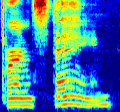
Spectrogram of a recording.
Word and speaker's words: Berenstain: you know somebody who originally wrote it Berenstain ste i n and then it got changed to stain sta i n both pronounced the same way you know it's just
